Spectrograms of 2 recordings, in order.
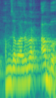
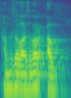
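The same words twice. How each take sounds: First: अब with the lips striking and springing open on ब; tight qalqala bounce. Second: अब read soft and smooth with the ब closed silently; smooth, no bounce. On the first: Teacher shows students the tight bounced reading of अब. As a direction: bounce the ब of अब like a small knock. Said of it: "थोड़ा सा tight है, जैसे कि टक्कर मारी गई हो". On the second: Teacher shows students the smooth reading of अब, no bounce. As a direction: let the ब in अब just stop, no release. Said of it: "silent एकदम". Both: Shown as a demonstration.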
